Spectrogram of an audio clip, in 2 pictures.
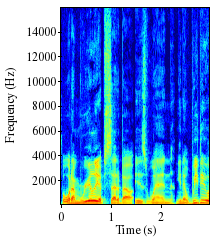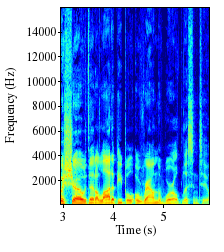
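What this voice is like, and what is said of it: American English accent. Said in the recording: “know from my accent without asking that I am an American ... my American English dialect”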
